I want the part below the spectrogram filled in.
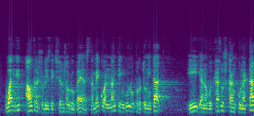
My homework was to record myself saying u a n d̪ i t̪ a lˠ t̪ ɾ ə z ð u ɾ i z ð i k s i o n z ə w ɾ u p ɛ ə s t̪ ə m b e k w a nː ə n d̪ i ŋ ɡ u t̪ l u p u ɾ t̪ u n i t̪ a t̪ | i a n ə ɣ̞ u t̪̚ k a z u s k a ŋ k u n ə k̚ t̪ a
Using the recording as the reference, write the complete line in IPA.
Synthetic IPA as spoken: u a n d̪ i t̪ a lˠ t̪ ɾ ə z ʒ u ɾ i z ð i k s i o n z ə w ɾ u p ɛ ə s t̪ ə m b e k w a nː a n t̪ i ŋ ɡ u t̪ l u p u ɾ t̪ u n i t̪ a t̪ | i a n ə ɣ̞ u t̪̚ k a z u s k a ŋ k u n ə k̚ t̪ a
